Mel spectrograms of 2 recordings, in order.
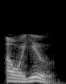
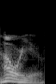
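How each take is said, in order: First: The h at the start is dropped. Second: The h at the start is pronounced. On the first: "people drop H's, like" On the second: "instead of saying"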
